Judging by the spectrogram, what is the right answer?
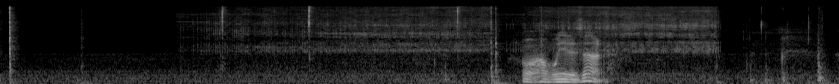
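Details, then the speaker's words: Graham Farish N-gauge GNER HST non-runner: faint irregular clicking over a quiet motor hum with a brief whirring burst, heard in one running direction only; other direction fine, cause not yet found. "so so far we've had dodgy contacts a bent bogey post oh sorry snapped one and for some reason um something's going click click click click which um is odd"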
